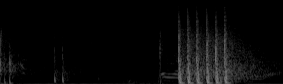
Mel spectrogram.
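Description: Automatic rifle fire in the video game ARMA 3 comes as one rapid burst of about six loud shots. A few faint distant pops and some quiet radio chatter come before it.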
